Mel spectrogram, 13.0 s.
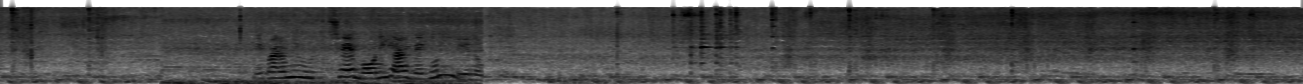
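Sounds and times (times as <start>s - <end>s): vegetables sizzling in a pan: 5.5s - 13.0s.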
